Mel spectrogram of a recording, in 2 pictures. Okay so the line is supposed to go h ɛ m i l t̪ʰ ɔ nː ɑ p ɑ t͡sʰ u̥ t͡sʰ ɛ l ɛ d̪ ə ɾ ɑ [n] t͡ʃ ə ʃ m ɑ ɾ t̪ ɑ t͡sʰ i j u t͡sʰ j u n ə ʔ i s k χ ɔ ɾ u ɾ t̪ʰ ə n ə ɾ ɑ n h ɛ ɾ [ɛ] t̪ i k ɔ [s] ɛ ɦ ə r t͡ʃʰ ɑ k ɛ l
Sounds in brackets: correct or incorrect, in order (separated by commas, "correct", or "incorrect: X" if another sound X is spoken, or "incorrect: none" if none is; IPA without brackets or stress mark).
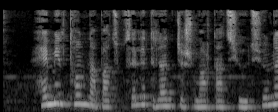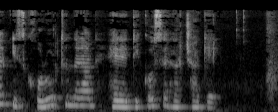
correct, correct, correct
